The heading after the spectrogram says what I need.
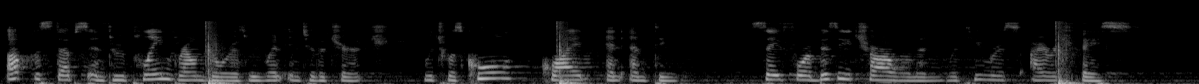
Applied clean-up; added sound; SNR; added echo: none; Slam; 2 dB; reverberation time 2.7 s.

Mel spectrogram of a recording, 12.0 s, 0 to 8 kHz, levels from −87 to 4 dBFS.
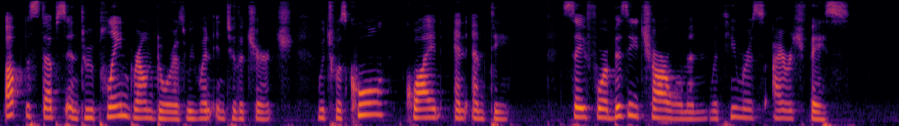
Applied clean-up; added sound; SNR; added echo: none; none; none; none.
